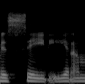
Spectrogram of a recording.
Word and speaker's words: Sadie: Can Chronicles child, whenever those came out, I pronounced her name as Saddie for the entire time I read it. And then my dad was like, "No, that name is Sadie."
